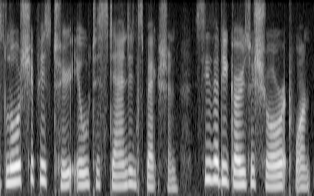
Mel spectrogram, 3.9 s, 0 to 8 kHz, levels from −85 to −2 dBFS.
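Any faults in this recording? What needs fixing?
There are no faults in this audio, so nothing needs to be fixed.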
